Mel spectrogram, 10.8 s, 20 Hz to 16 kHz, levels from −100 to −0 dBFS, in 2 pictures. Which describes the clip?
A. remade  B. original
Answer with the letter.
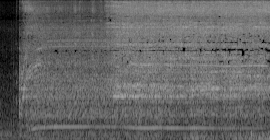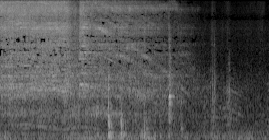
B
